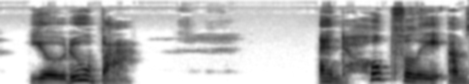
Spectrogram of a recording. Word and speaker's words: Yoruba: me read this in Yoruba yo rule Yoruba you know because sometimes people don't even pronounce Europe or correctly they'll say something like yo you Ruba Yoruba and hopefully I'm saying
